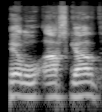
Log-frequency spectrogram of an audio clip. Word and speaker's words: Aasgaard: finger on the pulse, Ascard, I believe is how you pronounce it, you don't see the H according to our Scouse Norwegian correspondent Trev. So, it's Tel Asgard, an attacking midfield player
